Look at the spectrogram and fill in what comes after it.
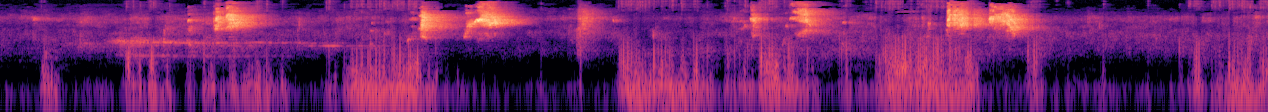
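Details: Baby monkey Adler, held in the hands of a small monkey, cries while missing his mother and hungry: short shrill high squeals in bursts every second or two, over low thumps and rustling handling noise.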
